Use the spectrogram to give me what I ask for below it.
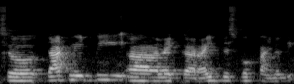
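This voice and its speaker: Intonation is fairly even throughout. The speech moves at a moderate pace. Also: man. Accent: Indian. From India, Andhra Pradesh (Visakhapatnam). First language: Telugu. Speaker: student author, math YouTuber. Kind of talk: live stream interview. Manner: hesitant, many fillers.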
